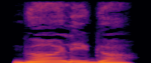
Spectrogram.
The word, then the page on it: ಕಾಳಿಕ: kāḷika; kannada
